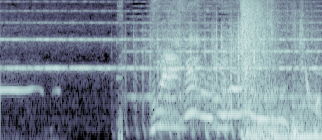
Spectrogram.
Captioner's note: shouting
